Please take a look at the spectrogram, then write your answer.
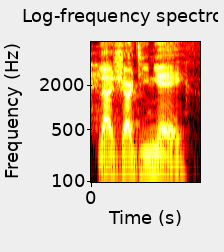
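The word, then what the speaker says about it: Le Jardinier: You picked, you picked Los Fuegos, L'Atelier, I don't know how to pronounce it, La Jardinerie. – It's La Jardinier, I believe.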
